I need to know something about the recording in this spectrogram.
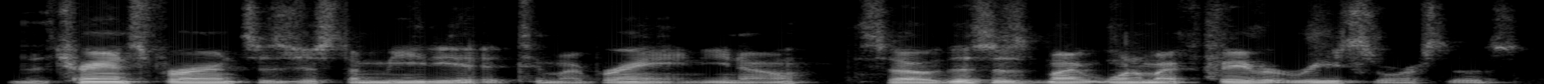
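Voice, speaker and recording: Male comic artist, forties, very low voice, thoughtful and searching delivery in casual stream chat. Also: a little fast, breathy edge. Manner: thoughtful, searches aloud for the right words.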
